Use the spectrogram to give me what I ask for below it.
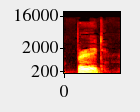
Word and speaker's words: bird: 所以这一点呢，我想 会为大家读一下 bird 和 hurt 这两个单词，因为它能更好地展示这两个单词的在美式英语的读音是怎么样。 – bird bird hurt hurt Some speakers of British English do not sound the r in this word.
